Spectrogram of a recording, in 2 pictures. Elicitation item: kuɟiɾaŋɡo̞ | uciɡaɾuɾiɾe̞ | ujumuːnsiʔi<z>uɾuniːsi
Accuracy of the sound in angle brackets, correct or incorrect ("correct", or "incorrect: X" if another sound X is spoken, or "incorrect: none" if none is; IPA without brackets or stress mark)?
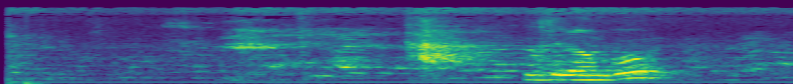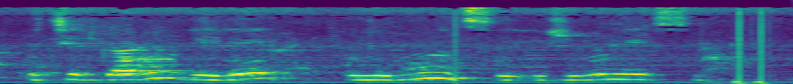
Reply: incorrect: ʒ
